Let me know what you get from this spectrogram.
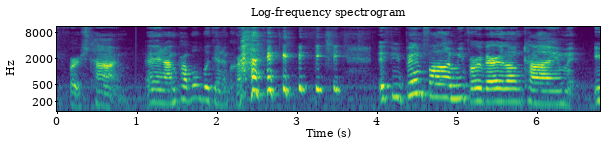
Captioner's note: laughs nervously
